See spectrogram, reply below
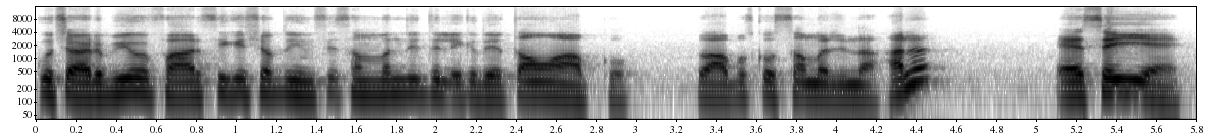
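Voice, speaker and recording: A man teaching a Hindi grammar lesson, drilling pronunciation by repeating words slowly and checking in with viewers. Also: on the high side, fairly even intonation. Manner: addresses viewers directly with frequent "है ना?". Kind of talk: classroom-style grammar lesson.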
